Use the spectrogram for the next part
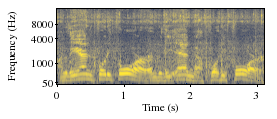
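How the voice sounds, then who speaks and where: A middle-aged man with a Canadian accent working as a bingo caller on a live broadcast, announcing and repeating each call in a measured, formulaic cadence. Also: on the high side, noisy background.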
